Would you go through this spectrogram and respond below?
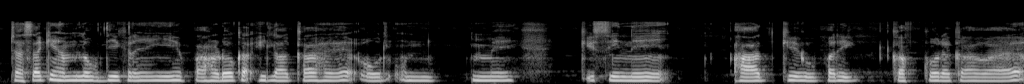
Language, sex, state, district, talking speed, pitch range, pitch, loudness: Marwari, male, Rajasthan, Nagaur, 150 wpm, 175-190 Hz, 180 Hz, -17 LUFS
